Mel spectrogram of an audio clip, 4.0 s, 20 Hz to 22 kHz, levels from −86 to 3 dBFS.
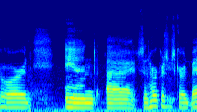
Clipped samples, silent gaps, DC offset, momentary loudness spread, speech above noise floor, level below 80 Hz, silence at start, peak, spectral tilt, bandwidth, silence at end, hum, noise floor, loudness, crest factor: under 0.1%; none; under 0.1%; 13 LU; 20 dB; -58 dBFS; 0 s; -20 dBFS; -7 dB/octave; 13 kHz; 0 s; none; -54 dBFS; -35 LUFS; 16 dB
